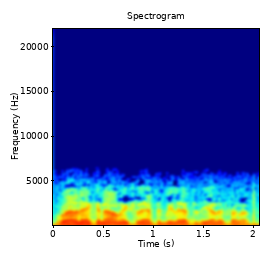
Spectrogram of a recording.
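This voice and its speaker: A man's voice: lowish voice, expressive, very fast, close to an everyday voice. An actor playing a good-natured middle-aged family father in a 1940s radio drama, homely and reassuring. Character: good-natured, steady family father running a service station. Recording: tinny, noisy 1940s radio recording.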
